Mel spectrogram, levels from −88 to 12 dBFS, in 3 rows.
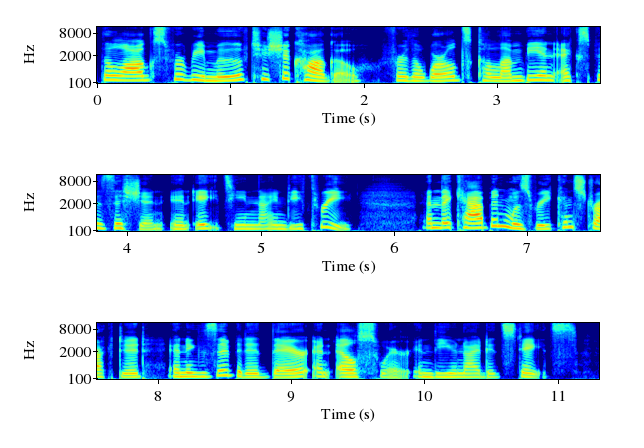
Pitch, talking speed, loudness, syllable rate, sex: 230 Hz, 155 wpm, -23 LUFS, 5.4 syllables/s, female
